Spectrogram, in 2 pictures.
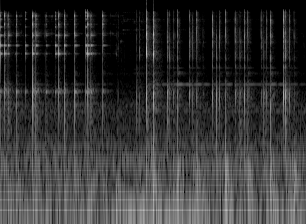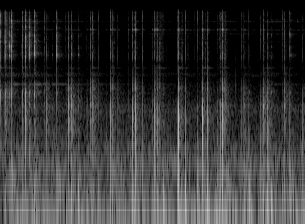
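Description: Long natural nails tap quickly on a small, hollow incandescent light bulb of frosted white glass with a metal screw base, held in the hands. The result is a rapid stream of bright, sharp glassy clicks and clinks, each dying away almost instantly, over a low, soft background.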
